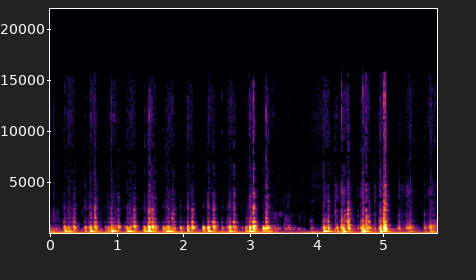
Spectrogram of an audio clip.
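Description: A small hollow wooden ukulele held in the lap has its body tapped rapidly and unevenly with fingertips and nails, producing short, hollow knocks with a woody tone around 210 Hz that die away quickly. The tapping pauses briefly near the middle before resuming, over a faint steady low hum.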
